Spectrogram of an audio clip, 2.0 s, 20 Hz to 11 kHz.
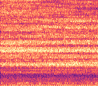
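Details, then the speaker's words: Porsche 911 Carrera cooling system being vacuum-filled with a compressor-driven venturi tool, gauge approaching 25, hoses collapsing and the system gurgling. A loud steady air hiss is heard as the vacuum draws: coolant vacuum-fill hiss, working as it should. "So far, so good. I can hear the cooling system gurgling."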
